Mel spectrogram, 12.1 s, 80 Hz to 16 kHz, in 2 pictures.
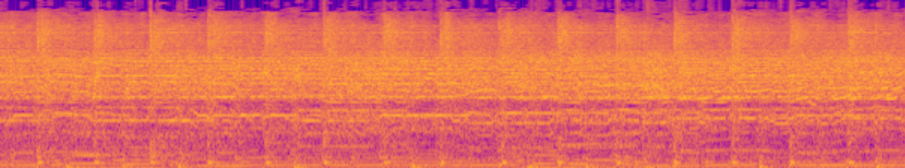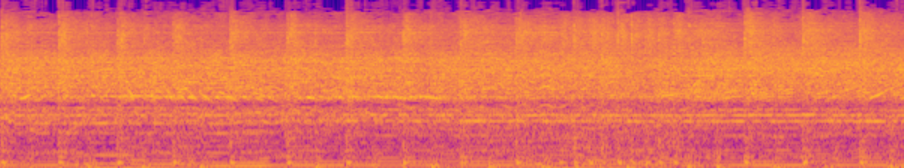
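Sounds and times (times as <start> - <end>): heavy rock band playing: 0.0 - 12.0.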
